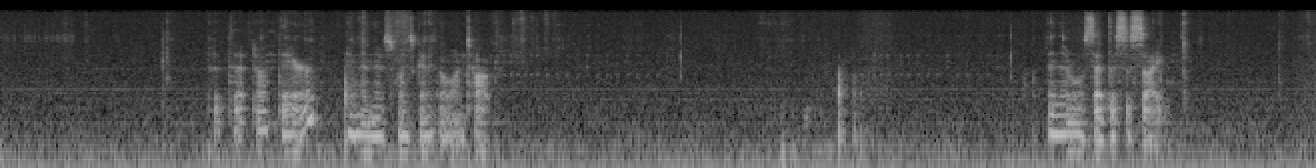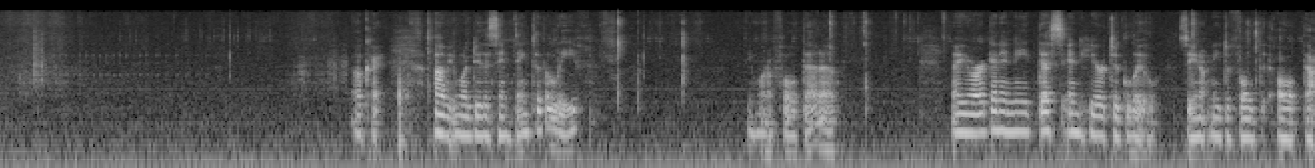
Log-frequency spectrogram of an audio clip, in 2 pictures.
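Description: Paper rustles and crinkles softly as it is folded and pressed.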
